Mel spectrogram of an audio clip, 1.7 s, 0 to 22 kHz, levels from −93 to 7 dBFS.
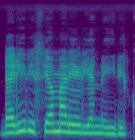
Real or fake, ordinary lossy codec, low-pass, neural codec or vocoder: fake; none; 19.8 kHz; vocoder, 44.1 kHz, 128 mel bands, Pupu-Vocoder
